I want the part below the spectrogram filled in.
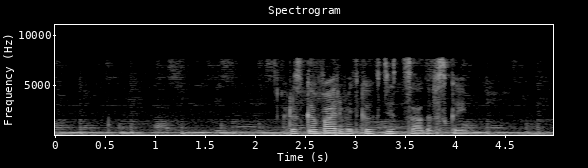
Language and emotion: Russian, angry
